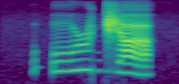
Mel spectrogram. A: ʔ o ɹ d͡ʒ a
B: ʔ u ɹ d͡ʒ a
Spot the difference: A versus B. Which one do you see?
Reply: A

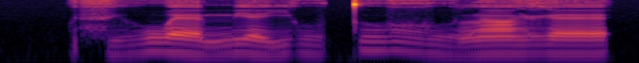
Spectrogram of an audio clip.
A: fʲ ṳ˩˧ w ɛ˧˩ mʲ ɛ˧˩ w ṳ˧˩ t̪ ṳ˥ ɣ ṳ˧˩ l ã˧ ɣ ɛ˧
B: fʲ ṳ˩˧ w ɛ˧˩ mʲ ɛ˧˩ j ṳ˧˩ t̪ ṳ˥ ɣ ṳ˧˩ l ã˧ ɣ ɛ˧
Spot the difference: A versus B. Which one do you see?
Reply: B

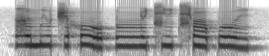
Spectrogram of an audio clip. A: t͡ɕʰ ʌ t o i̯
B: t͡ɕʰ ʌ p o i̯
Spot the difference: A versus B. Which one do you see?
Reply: B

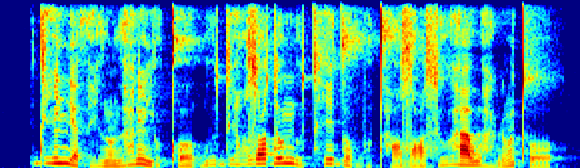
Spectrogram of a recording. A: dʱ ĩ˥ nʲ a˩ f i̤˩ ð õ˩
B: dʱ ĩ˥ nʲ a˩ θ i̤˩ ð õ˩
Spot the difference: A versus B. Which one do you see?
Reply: B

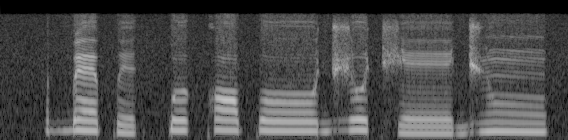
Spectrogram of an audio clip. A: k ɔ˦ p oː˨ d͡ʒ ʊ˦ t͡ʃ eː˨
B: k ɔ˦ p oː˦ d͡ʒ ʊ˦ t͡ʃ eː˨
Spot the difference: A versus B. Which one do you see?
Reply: B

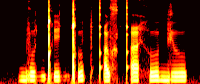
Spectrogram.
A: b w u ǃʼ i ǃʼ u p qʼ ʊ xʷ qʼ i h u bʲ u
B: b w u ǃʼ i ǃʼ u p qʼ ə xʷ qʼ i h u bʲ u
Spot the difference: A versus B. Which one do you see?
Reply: B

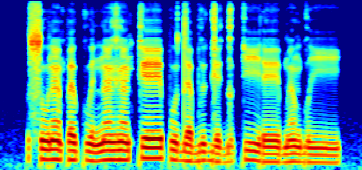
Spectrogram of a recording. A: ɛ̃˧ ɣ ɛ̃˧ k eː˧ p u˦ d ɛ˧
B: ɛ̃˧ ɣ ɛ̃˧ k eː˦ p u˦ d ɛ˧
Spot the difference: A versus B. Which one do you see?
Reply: B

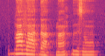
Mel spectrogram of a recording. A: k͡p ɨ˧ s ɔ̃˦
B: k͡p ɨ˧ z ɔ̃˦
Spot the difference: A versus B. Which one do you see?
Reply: B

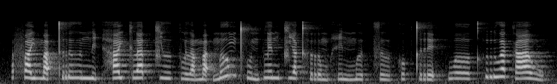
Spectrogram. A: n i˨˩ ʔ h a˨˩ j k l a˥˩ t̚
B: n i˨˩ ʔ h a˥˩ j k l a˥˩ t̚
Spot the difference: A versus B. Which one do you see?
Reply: B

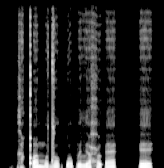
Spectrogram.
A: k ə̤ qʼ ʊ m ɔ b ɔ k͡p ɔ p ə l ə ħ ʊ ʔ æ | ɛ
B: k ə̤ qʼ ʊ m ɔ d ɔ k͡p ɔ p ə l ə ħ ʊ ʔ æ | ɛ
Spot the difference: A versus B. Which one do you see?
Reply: B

